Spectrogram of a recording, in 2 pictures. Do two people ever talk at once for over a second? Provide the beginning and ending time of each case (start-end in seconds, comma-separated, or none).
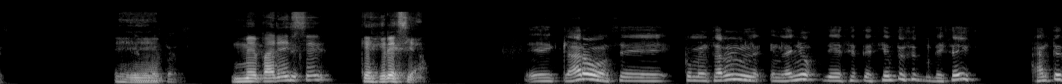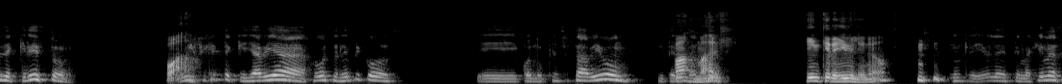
none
